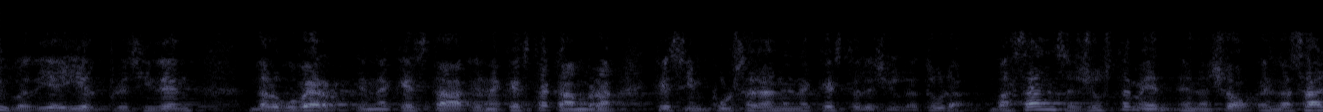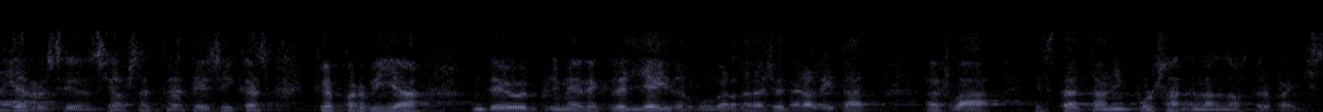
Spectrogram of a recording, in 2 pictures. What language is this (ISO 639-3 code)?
cat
